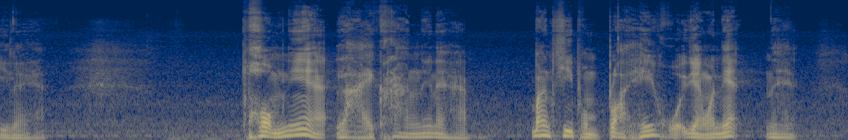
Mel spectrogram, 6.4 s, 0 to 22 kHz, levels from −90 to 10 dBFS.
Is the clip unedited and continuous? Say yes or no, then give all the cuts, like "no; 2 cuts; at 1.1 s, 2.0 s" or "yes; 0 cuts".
no; 1 cut; at 3.7 s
